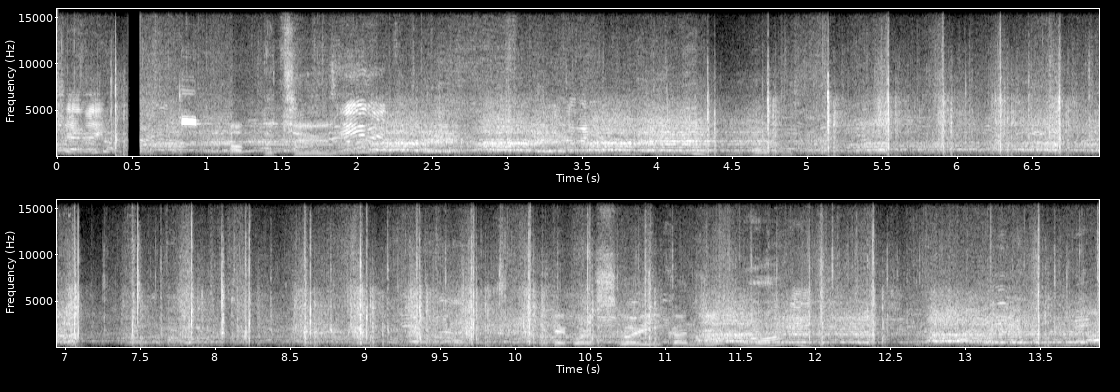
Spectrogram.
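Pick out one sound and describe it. A stadium crowd chants and sings loudly in an open-air arena.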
